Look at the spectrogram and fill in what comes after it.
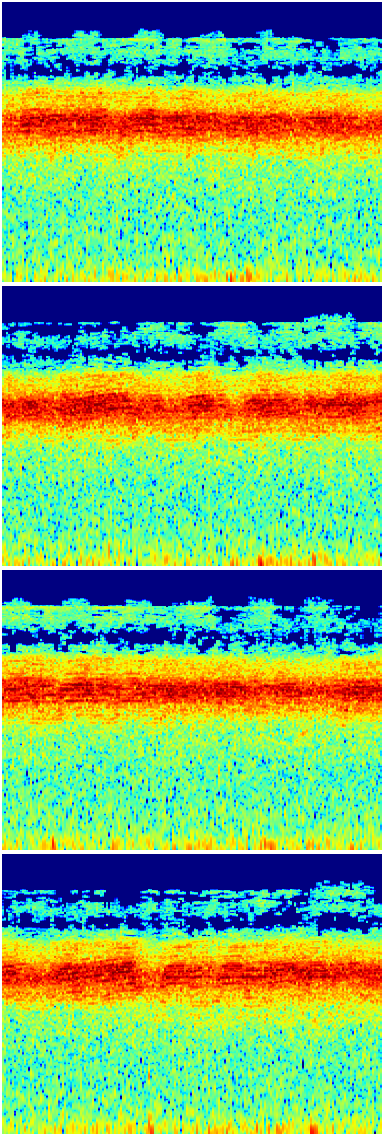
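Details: Cicadas in summer in Japan, with males producing their tymbal song: an unbroken, high-pitched shrill that holds steady for the whole stretch, with a slight pulsing swell and no other clear sounds.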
